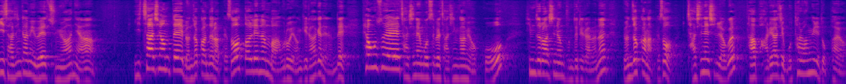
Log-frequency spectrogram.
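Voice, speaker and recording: A man talks at a fairly quick pace. His high pitch moves in very wide swings. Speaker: teacher giving exam advice. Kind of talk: vlog-style advice talk. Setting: coffee shop. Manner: stumbling over words, self-described.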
